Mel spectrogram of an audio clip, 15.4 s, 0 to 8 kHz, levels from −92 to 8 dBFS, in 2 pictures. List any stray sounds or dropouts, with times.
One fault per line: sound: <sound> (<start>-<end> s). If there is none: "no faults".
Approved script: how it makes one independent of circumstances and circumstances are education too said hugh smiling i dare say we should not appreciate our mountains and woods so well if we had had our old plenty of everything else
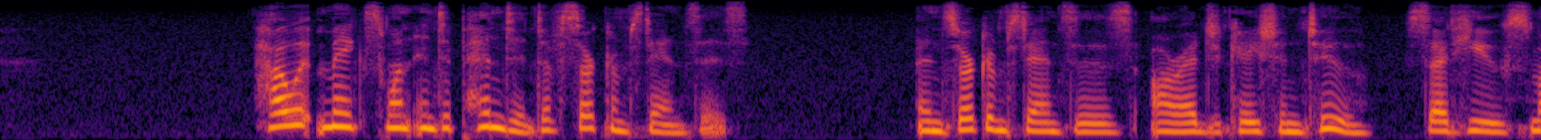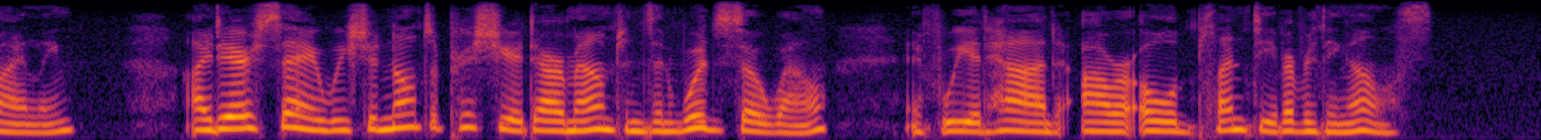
no faults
